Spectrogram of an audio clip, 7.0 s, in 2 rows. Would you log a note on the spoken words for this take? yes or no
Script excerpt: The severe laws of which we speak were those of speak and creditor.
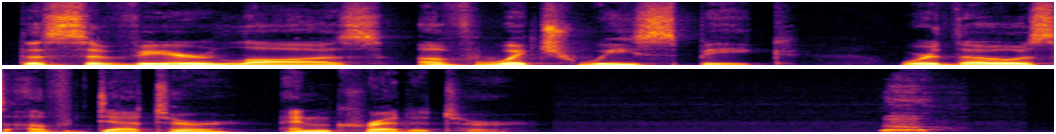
yes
